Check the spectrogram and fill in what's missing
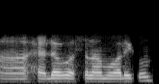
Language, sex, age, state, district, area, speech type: Kashmiri, male, 30-45, Jammu and Kashmir, Bandipora, rural, conversation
